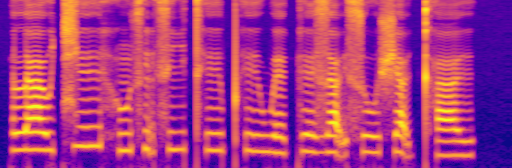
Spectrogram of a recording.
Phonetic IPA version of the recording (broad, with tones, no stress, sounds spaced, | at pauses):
l a˨ ʊ̯ t͡ɕ e˦ ɪ̯ h ũ˨ s ĩ˦˨ s i˦ tʰ e˦ pʰ e˦ w ɛ˨ k ɛ˦ z a̰˦˨ ɪ̯ sʰ o˦ ʃ a̰˦˨ ɪ̯ kʰ a˨ ɪ̯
